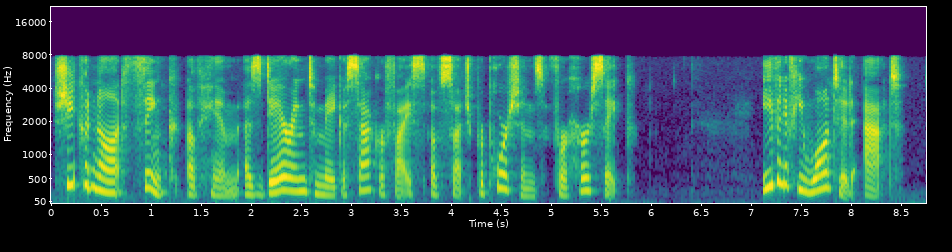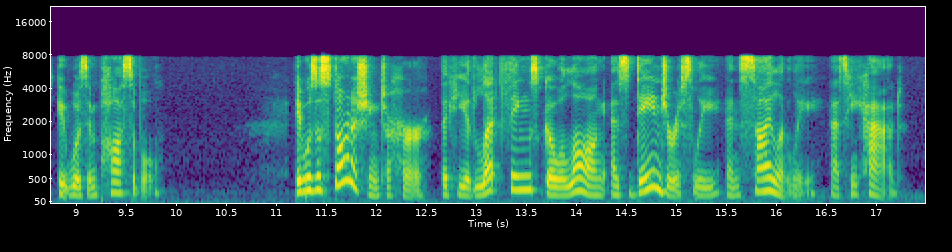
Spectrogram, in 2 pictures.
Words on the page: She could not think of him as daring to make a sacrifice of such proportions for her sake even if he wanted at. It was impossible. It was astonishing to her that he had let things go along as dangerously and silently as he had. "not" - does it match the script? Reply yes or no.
yes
